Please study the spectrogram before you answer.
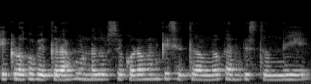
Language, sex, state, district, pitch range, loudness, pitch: Telugu, female, Andhra Pradesh, Chittoor, 220-235 Hz, -16 LUFS, 225 Hz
